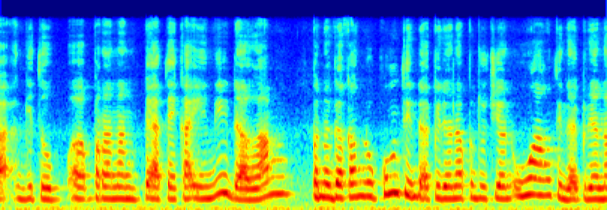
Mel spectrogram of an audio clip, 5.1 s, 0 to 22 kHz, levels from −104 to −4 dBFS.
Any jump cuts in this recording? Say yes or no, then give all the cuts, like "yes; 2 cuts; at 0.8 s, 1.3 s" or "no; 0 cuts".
yes; 1 cut; at 2.5 s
